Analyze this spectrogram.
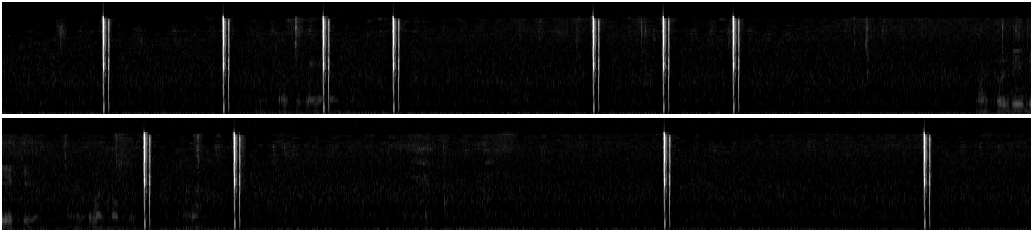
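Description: A computer mouse clicks sharply now and then.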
